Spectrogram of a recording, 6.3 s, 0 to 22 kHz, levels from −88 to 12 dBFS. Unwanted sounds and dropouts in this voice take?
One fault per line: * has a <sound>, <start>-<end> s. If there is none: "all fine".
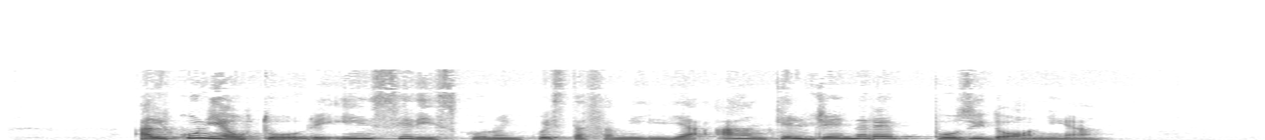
all fine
